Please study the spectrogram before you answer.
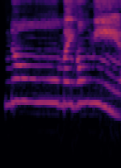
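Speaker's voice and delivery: high, drawn-out mourning "no"; playful lament. Real, not acted. Reader sad for a departed homie, lamenting.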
